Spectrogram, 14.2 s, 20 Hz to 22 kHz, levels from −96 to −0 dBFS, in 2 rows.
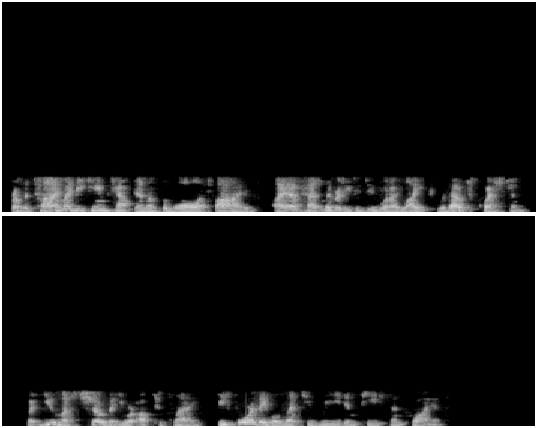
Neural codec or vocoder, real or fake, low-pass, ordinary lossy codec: none; real; 3.6 kHz; MP3, 32 kbps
